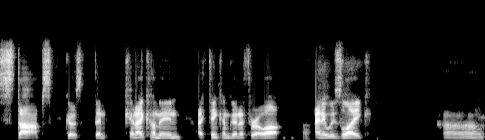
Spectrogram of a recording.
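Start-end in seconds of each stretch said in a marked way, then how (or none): none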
